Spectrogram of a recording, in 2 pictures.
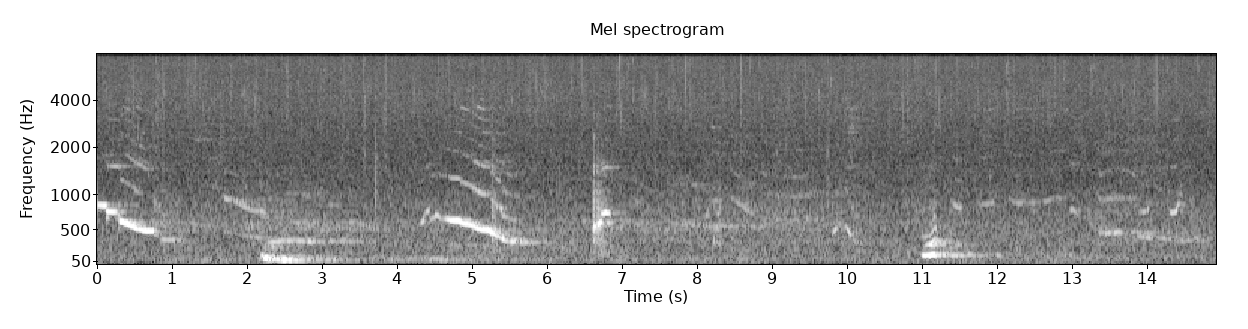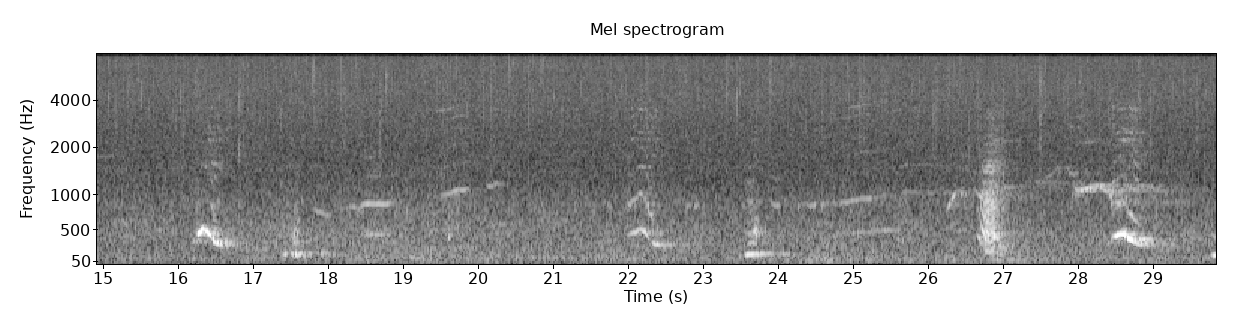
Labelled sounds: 1.3	2.2	humpback whale, 0.78 to 2.4 kHz
4.5	5.5	humpback whale, 0.78 to 1.8 kHz
6.6	7.0	croaking sound likely from a nearby submerged object, 1.4 to 1.7 kHz
8.4	8.8	humpback whale, 0.78 to 0.97 kHz
9.4	9.7	humpback whale, 0.97 to 1.1 kHz
12.1	12.9	humpback whale, 0.84 to 1.0 kHz
13.6	14.0	humpback whale, 1.1 to 1.5 kHz
18.2	18.9	humpback whale, 0.78 to 0.94 kHz
19.5	20.4	humpback whale, 0.94 to 1.2 kHz
22.0	22.3	humpback whale, 0.78 to 1.1 kHz
24.8	25.9	humpback whale, 0.88 to 3.8 kHz
26.2	26.5	humpback whale, 0.78 to 1.1 kHz
27.4	28.8	humpback whale, 0.78 to 1.5 kHz

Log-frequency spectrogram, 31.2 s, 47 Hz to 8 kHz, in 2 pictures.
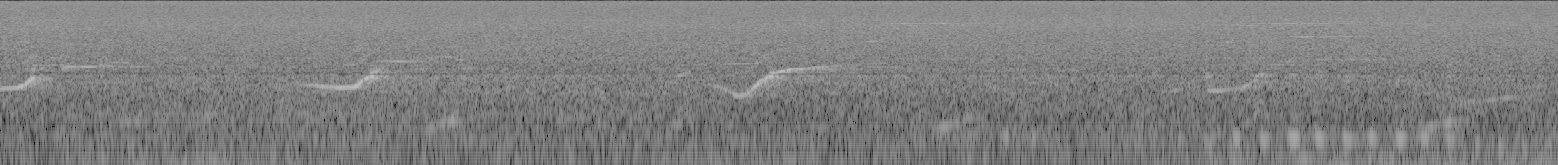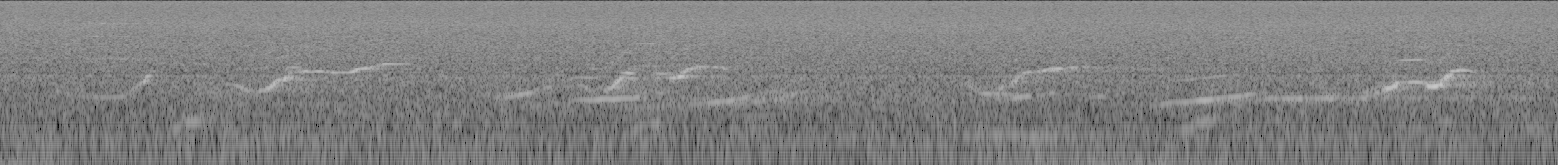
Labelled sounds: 0.6	1.0	humpback whale, 0.90 to 1.1 kHz
3.8	4.2	humpback whale, 1.2 to 1.3 kHz
7.2	8.4	humpback whale, 0.80 to 1.1 kHz
12.9	13.2	humpback whale, 2.5 to 2.6 kHz
18.4	19.7	humpback whale, 0.80 to 1.2 kHz
22.3	22.7	humpback whale, 0.80 to 1.1 kHz
25.8	26.4	humpback whale, 0.80 to 1.0 kHz
29.6	30.4	humpback whale, 0.80 to 1.3 kHz

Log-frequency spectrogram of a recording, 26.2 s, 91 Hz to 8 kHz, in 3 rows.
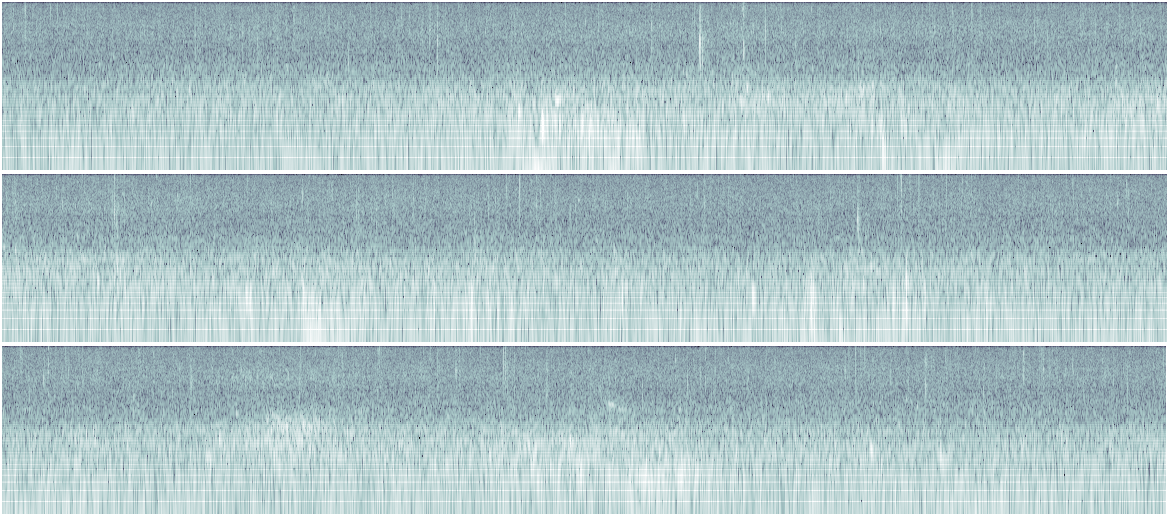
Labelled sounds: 19.4	19.8	fish, 0.84 to 1.3 kHz

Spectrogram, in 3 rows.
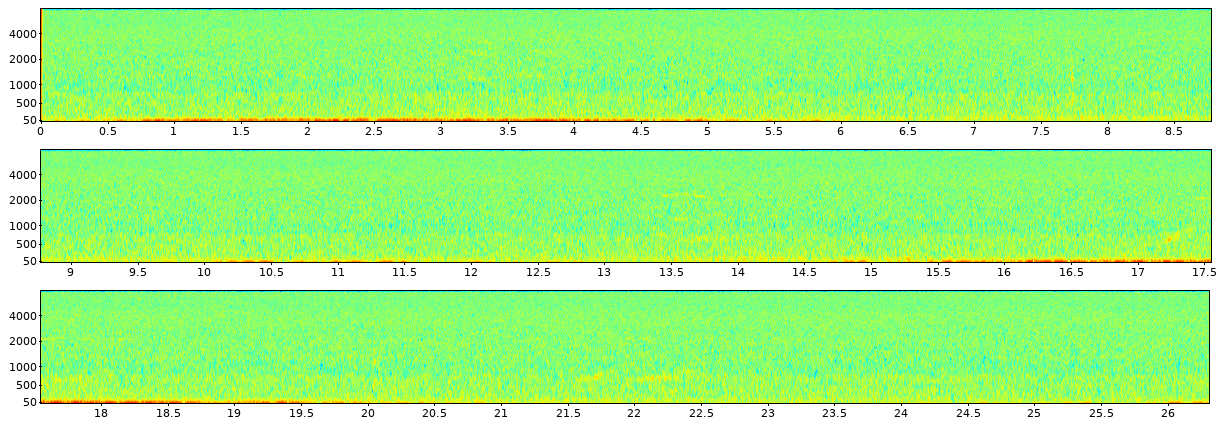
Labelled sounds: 13.4	13.8	humpback whale, 2.1 to 2.4 kHz
17.4	17.7	humpback whale, 2.0 to 2.2 kHz

